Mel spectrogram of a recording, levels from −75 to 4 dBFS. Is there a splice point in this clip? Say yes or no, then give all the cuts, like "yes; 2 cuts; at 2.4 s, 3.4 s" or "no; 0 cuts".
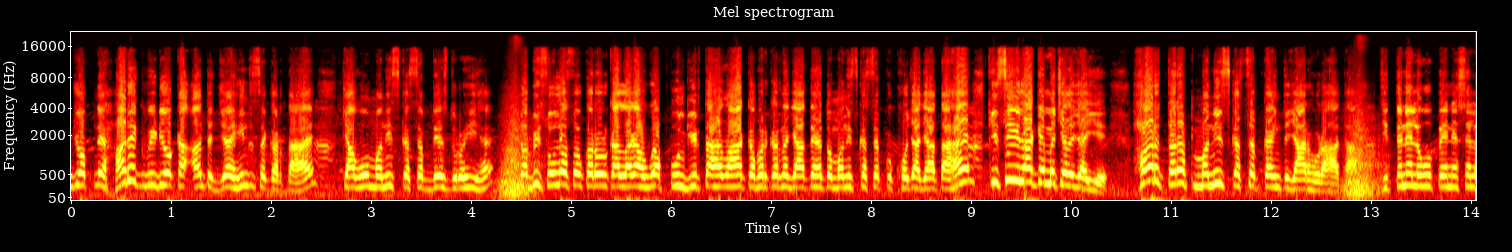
yes; 3 cuts; at 4.4 s, 9.2 s, 13.0 s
